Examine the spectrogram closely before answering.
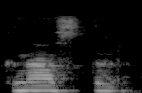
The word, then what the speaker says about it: Knaster: yes, it's Knaster.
